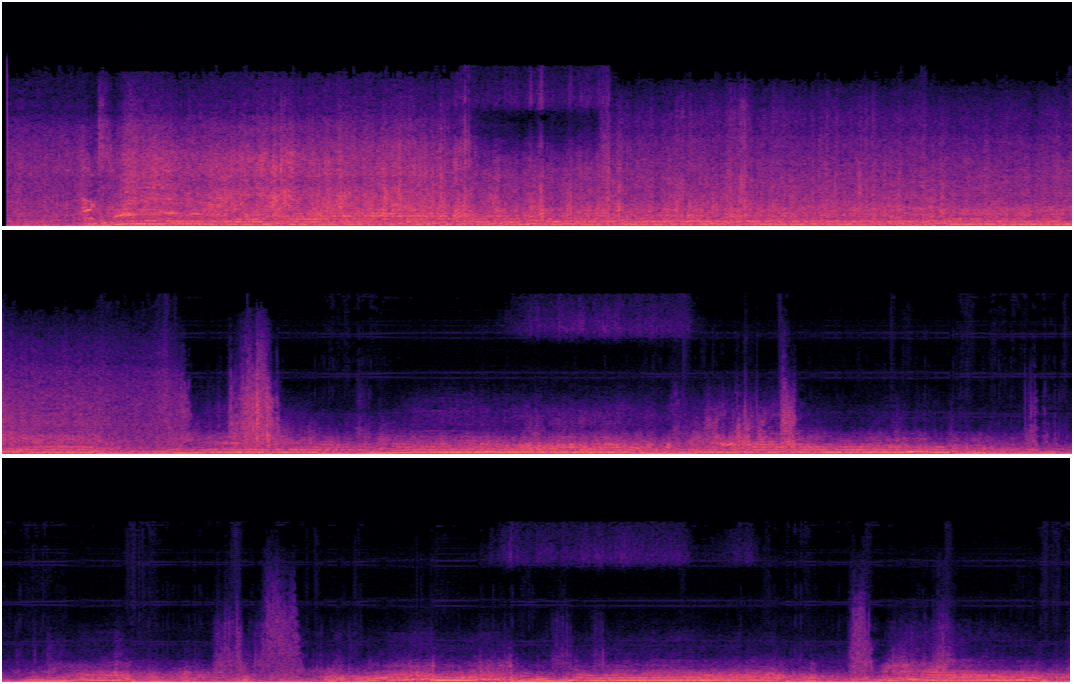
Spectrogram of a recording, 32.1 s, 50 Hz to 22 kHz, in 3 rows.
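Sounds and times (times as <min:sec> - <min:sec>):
jet ski engine at high revs: 0:00.0 - 0:32.0.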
